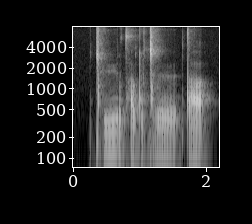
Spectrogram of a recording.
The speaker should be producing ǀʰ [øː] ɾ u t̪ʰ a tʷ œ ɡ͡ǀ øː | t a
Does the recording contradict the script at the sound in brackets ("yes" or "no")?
yes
